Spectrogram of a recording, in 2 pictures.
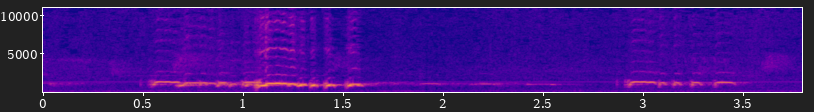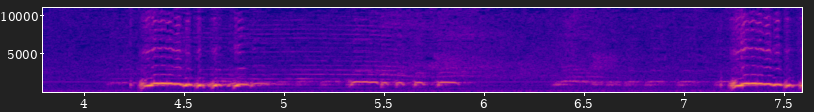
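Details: Crossing-style song of a local wild zebra dove, meant to stir lazy birds to sing: about six bubbling, stuttered coo phrases alternating loud and soft, with short quiet gaps between them.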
